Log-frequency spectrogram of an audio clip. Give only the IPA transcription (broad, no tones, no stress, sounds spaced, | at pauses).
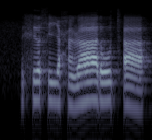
xʲ ʌ s iː ħ ã ɭ aː ɾ oː t͡sʼ aː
